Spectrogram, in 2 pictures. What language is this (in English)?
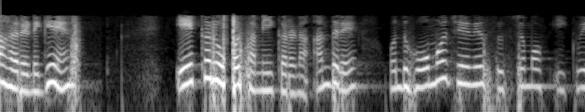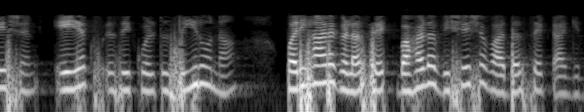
Kannada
